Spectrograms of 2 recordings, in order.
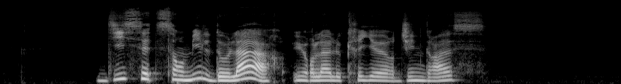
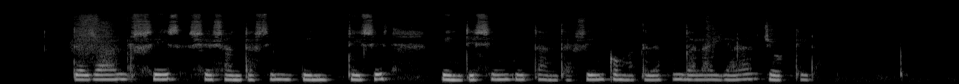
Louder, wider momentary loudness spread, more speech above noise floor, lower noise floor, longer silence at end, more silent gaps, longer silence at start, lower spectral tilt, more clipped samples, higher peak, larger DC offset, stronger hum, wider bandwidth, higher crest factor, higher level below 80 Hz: first, -17 LUFS vs -35 LUFS; about the same, 11 LU vs 9 LU; first, 52 dB vs 38 dB; second, -69 dBFS vs -73 dBFS; first, 1.5 s vs 0.55 s; neither; first, 0.95 s vs 0.7 s; first, -6.5 dB/octave vs -5 dB/octave; neither; first, -2 dBFS vs -18 dBFS; neither; neither; first, 13 kHz vs 11.5 kHz; about the same, 16 dB vs 18 dB; first, -58 dBFS vs -88 dBFS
